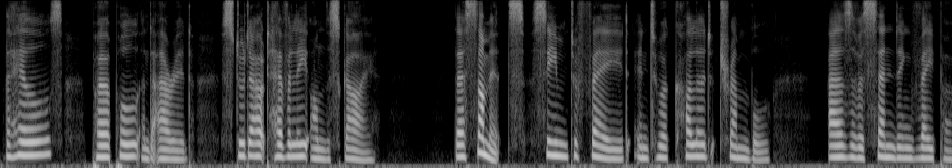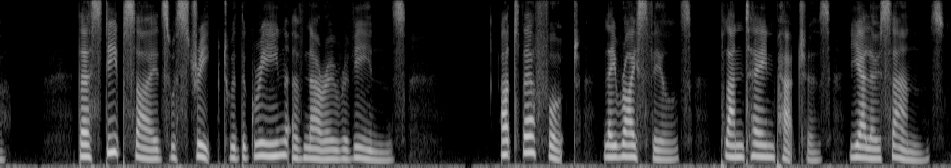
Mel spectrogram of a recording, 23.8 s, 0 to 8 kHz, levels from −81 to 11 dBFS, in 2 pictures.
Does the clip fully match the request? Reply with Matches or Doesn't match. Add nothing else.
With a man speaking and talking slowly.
Doesn't match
